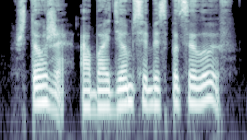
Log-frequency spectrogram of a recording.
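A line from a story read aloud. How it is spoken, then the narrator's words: Tender growling voice. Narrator (Russian): сказал он ласково и рычаще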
